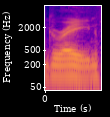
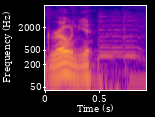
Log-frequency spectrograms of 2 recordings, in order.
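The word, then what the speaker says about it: Gráinne: She asked what I meant and I said, "Well, in Ireland, um, it's pronounced Groonia."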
